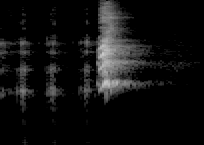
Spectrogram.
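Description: A dog lets out a few quick low grumbling huffs, then one loud, sharp bark that rings out and fades, with no one talking.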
